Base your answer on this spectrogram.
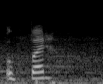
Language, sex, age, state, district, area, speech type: Punjabi, female, 18-30, Punjab, Shaheed Bhagat Singh Nagar, urban, read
